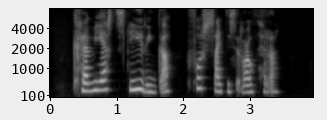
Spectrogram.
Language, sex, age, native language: Icelandic, female, 20-29, Icelandic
